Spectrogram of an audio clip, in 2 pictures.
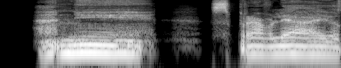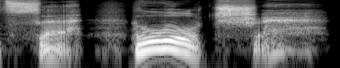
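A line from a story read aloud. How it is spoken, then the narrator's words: Whispered. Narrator (Russian): прошептал вампир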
